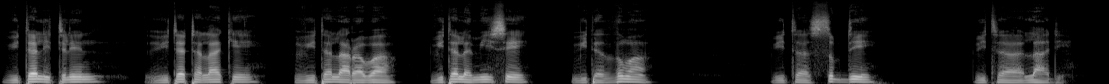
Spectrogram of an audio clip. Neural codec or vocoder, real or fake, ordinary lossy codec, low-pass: none; real; none; none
